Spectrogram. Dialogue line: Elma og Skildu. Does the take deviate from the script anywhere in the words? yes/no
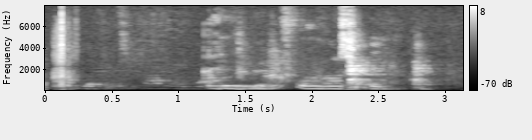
no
